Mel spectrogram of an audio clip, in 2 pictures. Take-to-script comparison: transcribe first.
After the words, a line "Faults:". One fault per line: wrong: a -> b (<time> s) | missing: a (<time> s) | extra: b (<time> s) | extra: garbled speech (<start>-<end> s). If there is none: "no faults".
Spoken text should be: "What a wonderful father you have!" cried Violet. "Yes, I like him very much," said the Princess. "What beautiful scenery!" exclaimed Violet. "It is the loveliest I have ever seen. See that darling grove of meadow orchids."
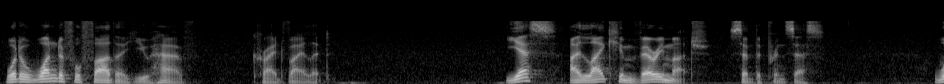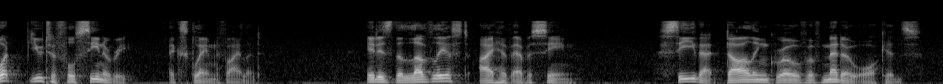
"What a wonderful father you have!" cried Violet. "Yes, I like him very much," said the Princess. "What beautiful scenery!" exclaimed Violet. "It is the loveliest I have ever seen. See that darling grove of meadow orchids."
Faults:
no faults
